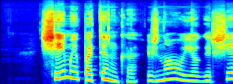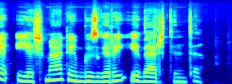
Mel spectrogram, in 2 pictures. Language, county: Lithuanian, Vilnius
